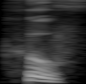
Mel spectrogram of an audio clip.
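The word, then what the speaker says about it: Qoph: That's pronounced Kuf, like K-O-O-F, Kuf.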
